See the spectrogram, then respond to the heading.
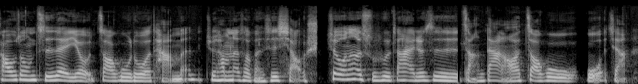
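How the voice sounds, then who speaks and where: The speech runs at a very fast pace with hardly any pauses and very even loudness. Pitch variation is ordinary, over noticeable background noise. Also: woman. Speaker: podcast co-host. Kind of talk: casual chat. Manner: talkative, animated.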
